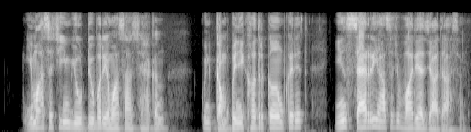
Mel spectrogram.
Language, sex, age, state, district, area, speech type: Kashmiri, male, 30-45, Jammu and Kashmir, Anantnag, rural, spontaneous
